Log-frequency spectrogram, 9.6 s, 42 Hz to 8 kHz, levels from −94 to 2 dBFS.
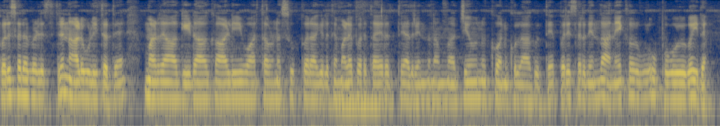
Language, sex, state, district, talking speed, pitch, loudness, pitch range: Kannada, female, Karnataka, Dharwad, 130 wpm, 130 Hz, -20 LUFS, 125-130 Hz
